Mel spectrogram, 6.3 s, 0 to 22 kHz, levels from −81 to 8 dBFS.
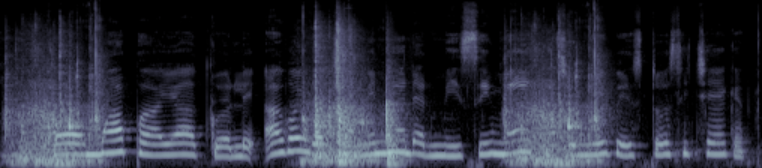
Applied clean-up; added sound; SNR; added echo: none; Drawer open or close; 1 dB; none.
